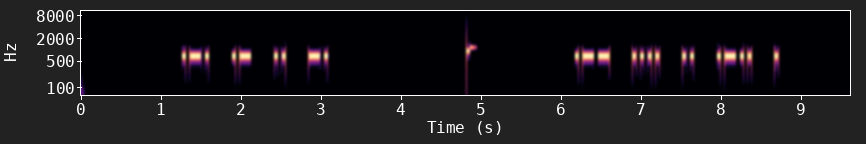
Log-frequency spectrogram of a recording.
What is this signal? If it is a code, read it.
Morse code, heard as a keyed tone, about 25 wpm, spaced as for 18 wpm, 700 Hz. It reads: RAIN WHILE
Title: 2x Character Spacing - Top 300 Words - 25wpm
